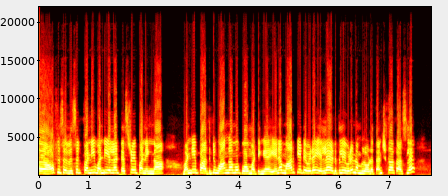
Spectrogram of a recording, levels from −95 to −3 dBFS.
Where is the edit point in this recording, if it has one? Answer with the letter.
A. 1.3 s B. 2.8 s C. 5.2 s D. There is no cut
D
